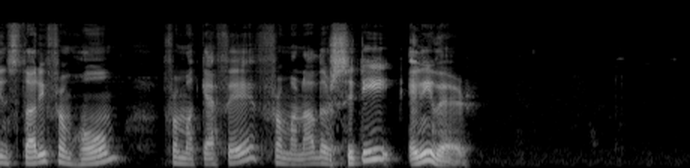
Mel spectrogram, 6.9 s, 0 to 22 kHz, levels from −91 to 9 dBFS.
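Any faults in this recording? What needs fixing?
Microphone volume stepped up at 3.3 s: the speech and the background noise behind it jump together by about 10 dB in a single step. The level rise lands on everything at once because the call software judged the microphone too quiet and raised the device's input volume directly, rather than applying a gradual gain inside the processing chain. To prevent it, disable automatic microphone level adjustment in the call software and set the input volume correctly beforehand.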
